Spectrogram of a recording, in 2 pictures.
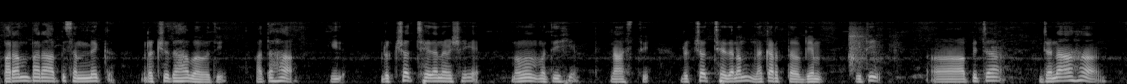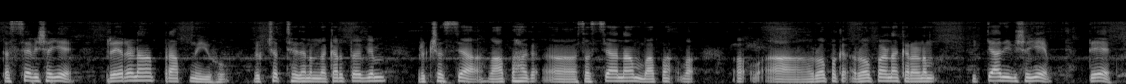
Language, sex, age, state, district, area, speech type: Sanskrit, male, 18-30, Karnataka, Chikkamagaluru, rural, spontaneous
